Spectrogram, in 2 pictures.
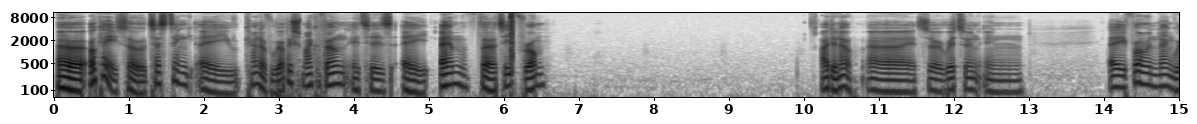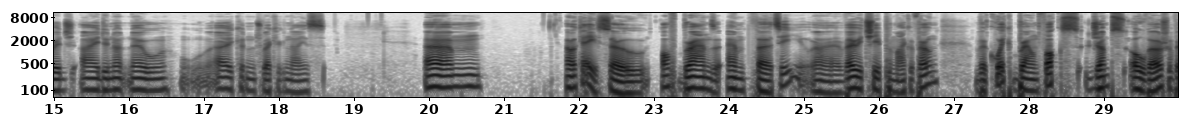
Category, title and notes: Speech > Solo speech
Subject : Testing a cheap "m30" mic someone gave to me, handheld plug-in power thing. Date YMD : 2025 06 05 - 16h Location : Albi France Hardware : Tascam FR-AV2, M30. Weather : Sunny day, mostly blue ideal pockets of clouds. 23°c 10km/h wind. Processing : Trimmed and Normalized in Audacity. Probably some fade in/out.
